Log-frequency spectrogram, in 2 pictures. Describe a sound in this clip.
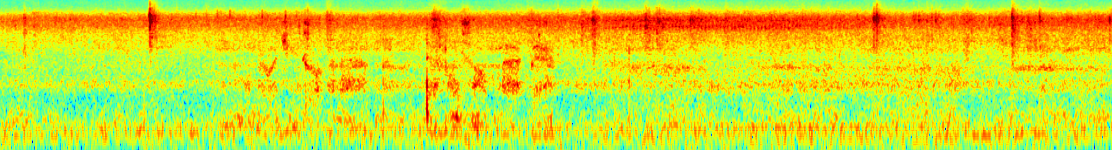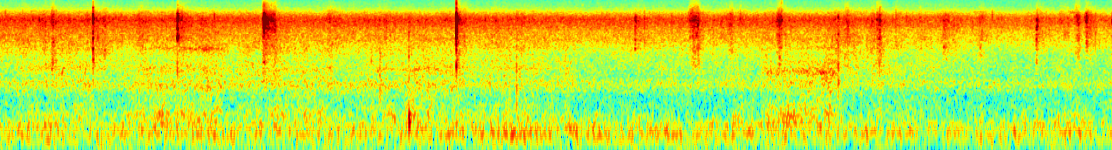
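A deer's footsteps rustle and crunch softly in dry leaves nearby.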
